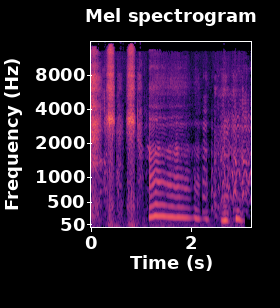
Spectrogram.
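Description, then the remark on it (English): As a breathing exercise, two quick, breathy exhales are followed by a sustained, soft vocal scream with a slightly falling pitch, then a few shorter voiced sounds trailing off, all moderately loud. “I like to do two short breaths followed by a soft scream.”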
